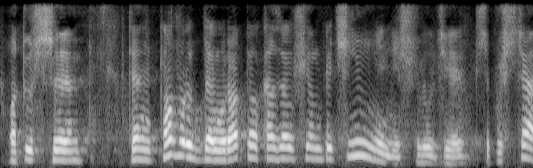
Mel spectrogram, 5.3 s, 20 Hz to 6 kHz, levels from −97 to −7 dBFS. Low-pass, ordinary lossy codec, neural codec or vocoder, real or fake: 5.4 kHz; none; codec, 16 kHz, 2 kbps, FreqCodec, smaller model; fake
